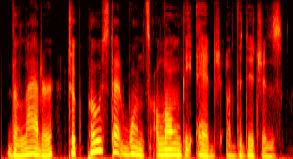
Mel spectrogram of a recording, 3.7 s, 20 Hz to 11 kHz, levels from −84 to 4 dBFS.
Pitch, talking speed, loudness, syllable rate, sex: 120 Hz, 195 wpm, -21 LUFS, 5.1 syllables/s, male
